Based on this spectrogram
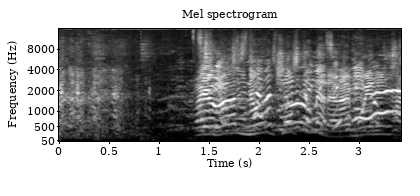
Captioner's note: audience laughing; overlapping chatter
